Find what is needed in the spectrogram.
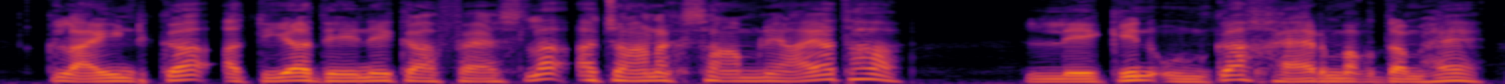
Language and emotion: Urdu, surprised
